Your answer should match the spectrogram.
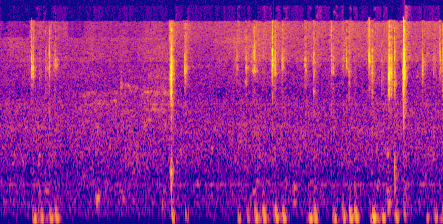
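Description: Rapid, uneven typing on a computer keyboard, a quiet run of soft clicks that comes in bursts with short pauses. No voices are heard.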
